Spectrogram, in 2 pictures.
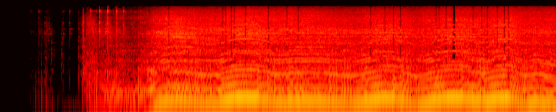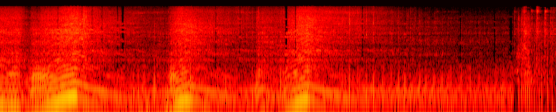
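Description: Chainsaw engine starting about a second in and running with a wobbling pitch, then revved three times, each rev rising and falling back.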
